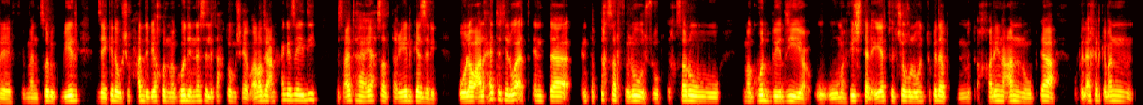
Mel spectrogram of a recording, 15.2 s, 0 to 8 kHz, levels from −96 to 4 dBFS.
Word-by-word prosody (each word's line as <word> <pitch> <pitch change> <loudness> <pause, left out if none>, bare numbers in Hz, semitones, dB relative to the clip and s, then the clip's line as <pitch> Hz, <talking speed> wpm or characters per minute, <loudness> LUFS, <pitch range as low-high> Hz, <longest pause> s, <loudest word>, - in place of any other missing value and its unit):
في 110 - -25
منصبه 115 +4 -1
كبير 130 +4 +4 0.2
زي 120 - 0
كده، 140 +1 +4
ويشوف 130 +2 -2
حد 140 -1 -1
بياخد 135 +2 +1
مجهود 125 +4 +1
الناس 140 +1 -3
اللي 130 -2 -1
تحته 130 +2 -6
مش 120 -2 -12
هيبقى 115 - -3
راضي 140 +2 +3
عن 125 -1 -4
حاجة 155 +5 -1
زي 150 -1 +3
دي، 170 +2 -5 0.2
فساعتها 135 +2 -2
هيحصل 140 0 -2
تغيير 125 +3 +1
جذري، 120 -5 0 0.3
ولو 130 +2 +6
على 130 - +3
حتّة 180 0 -1
الوقت 150 - +2
أنت 135 -2 +2 0.2
أنت - - -11
بتخسر - - -3
فلوس 140 -4 +2
وبتخسروا 130 +1 0 0.3
مجهود 130 +3 +1
بيضيع، 130 -1 +3
و 300 - -3
وما 115 0 -4
فيش 145 +6 +2
ترقيات 130 0 +2
في - - -16
الشغل 130 0 0
وأنتم 125 +1 -3
كده 140 -2 +2
متأخرين 125 +4 -5
عنّه 135 -1 -2
وبتاع، 135 +6 0 0.2
وفي - - -8
الآخر - - -2
كمان 135 -3 -4
135 Hz, 190 wpm, -21 LUFS, 125-140 Hz, 0.3 s, ولو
